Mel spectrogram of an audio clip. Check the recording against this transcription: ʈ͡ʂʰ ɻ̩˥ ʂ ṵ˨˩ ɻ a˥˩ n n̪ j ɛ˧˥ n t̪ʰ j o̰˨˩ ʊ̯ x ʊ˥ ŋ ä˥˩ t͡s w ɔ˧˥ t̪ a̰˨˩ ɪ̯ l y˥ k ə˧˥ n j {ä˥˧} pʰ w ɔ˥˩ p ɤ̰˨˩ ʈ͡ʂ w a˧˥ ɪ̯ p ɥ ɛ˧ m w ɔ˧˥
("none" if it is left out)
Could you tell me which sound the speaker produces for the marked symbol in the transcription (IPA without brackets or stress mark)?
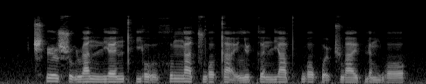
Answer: ä˥˧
